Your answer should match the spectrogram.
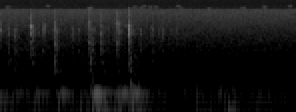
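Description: Faint computer keyboard typing: a quick run of key clicks through the first second and a half, then near silence.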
